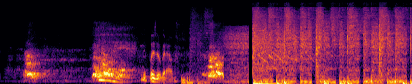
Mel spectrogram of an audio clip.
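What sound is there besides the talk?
dogs barking and yipping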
